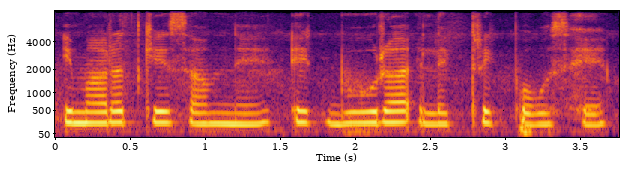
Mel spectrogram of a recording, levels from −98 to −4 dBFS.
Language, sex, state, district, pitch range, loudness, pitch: Hindi, female, Arunachal Pradesh, Lower Dibang Valley, 220-240 Hz, -15 LUFS, 230 Hz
